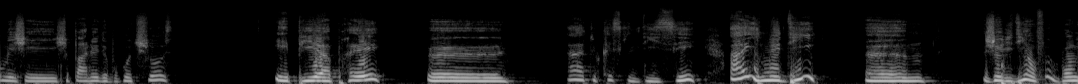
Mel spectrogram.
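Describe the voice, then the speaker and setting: Warm-voiced man preaching like a storyteller. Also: high-pitched, dry recording. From Madagascar. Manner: chatty, addresses listeners directly, slows down for key phrases. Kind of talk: informal storytelling sermon. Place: church service.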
